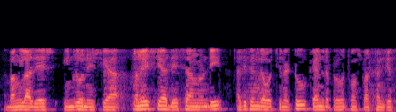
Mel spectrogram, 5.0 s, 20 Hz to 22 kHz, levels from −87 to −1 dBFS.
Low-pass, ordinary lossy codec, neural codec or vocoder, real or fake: 3.6 kHz; AAC, 16 kbps; none; real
